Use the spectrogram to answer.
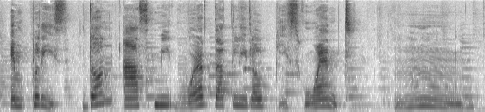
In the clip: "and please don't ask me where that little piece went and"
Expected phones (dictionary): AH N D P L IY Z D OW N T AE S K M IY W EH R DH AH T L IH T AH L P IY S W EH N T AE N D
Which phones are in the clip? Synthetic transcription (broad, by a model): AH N P L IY S D OW N T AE S K M IY W EH R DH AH T L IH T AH L P IY S W EH N T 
